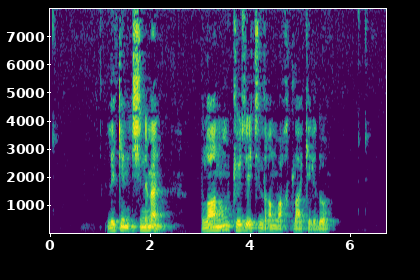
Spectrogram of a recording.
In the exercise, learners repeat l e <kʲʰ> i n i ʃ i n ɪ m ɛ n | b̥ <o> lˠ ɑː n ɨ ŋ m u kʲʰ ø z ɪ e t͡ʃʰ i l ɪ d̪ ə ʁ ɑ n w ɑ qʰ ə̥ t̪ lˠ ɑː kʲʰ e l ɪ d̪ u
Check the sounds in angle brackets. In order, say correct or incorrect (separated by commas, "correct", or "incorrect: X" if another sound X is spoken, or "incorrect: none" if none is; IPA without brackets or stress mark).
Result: incorrect: kʲ, incorrect: u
